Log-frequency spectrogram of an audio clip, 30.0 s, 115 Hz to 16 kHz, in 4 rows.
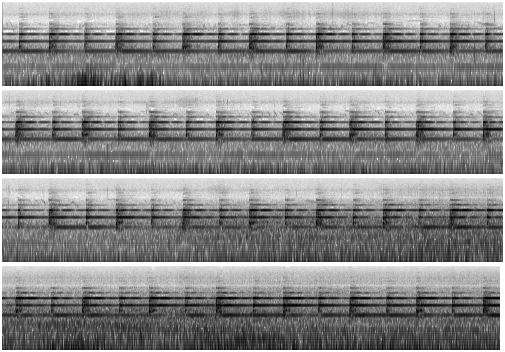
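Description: AŽD ZV02 electronic level-crossing bell ringing steadily, about two strikes a second, each strike a bright ringing tone. It starts abruptly as the warning lights begin flashing for an approaching train. A low rumble builds underneath in the second half.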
